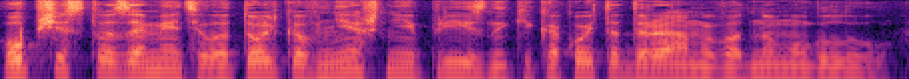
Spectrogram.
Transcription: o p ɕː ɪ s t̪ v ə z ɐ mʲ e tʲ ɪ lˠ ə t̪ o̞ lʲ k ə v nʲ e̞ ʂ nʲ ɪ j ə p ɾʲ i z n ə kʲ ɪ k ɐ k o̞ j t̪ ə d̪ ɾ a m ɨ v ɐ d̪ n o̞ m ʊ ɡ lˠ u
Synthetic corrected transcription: o p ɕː ɪ s t̪ v ə z ɐ mʲ e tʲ ɪ lˠ ə t̪ o̞ lʲ k ə v nʲ e̞ ʂ nʲ ɪ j ə p ɾʲ i z n ə kʲ ɪ k ɐ k o̞ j t̪ ə d̪ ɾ a m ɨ v ɐ d̪ n o̞ m ʊ ɡ lˠ u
